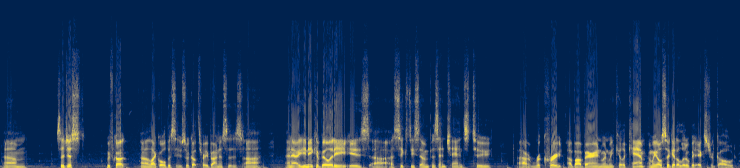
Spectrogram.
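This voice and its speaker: This Australian-accented gaming channel host talks casually through a strategy game session, detailing settings and bonuses with plenty of fillers. His voice is on the low side, creaky, pushed and bright, with fairly even intonation at a normal speed, and faint music sits in the background.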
